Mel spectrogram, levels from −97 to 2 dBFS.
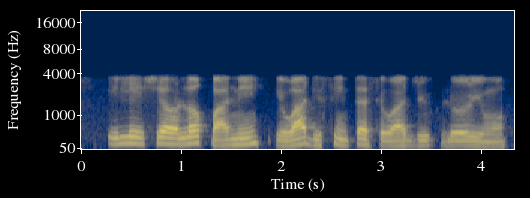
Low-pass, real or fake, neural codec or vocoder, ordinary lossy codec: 3.6 kHz; fake; codec, 16 kHz, 6 kbps, DAC; Opus, 32 kbps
